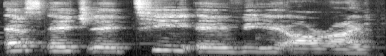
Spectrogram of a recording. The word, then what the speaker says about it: shatavari: scalp okay so the asparagus root there is it's spelled s h a t a v a r i shatavari and I find that at if any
